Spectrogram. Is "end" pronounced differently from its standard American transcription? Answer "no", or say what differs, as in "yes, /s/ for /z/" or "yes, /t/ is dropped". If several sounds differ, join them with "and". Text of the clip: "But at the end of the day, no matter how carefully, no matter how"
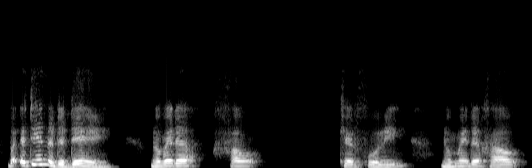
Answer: no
